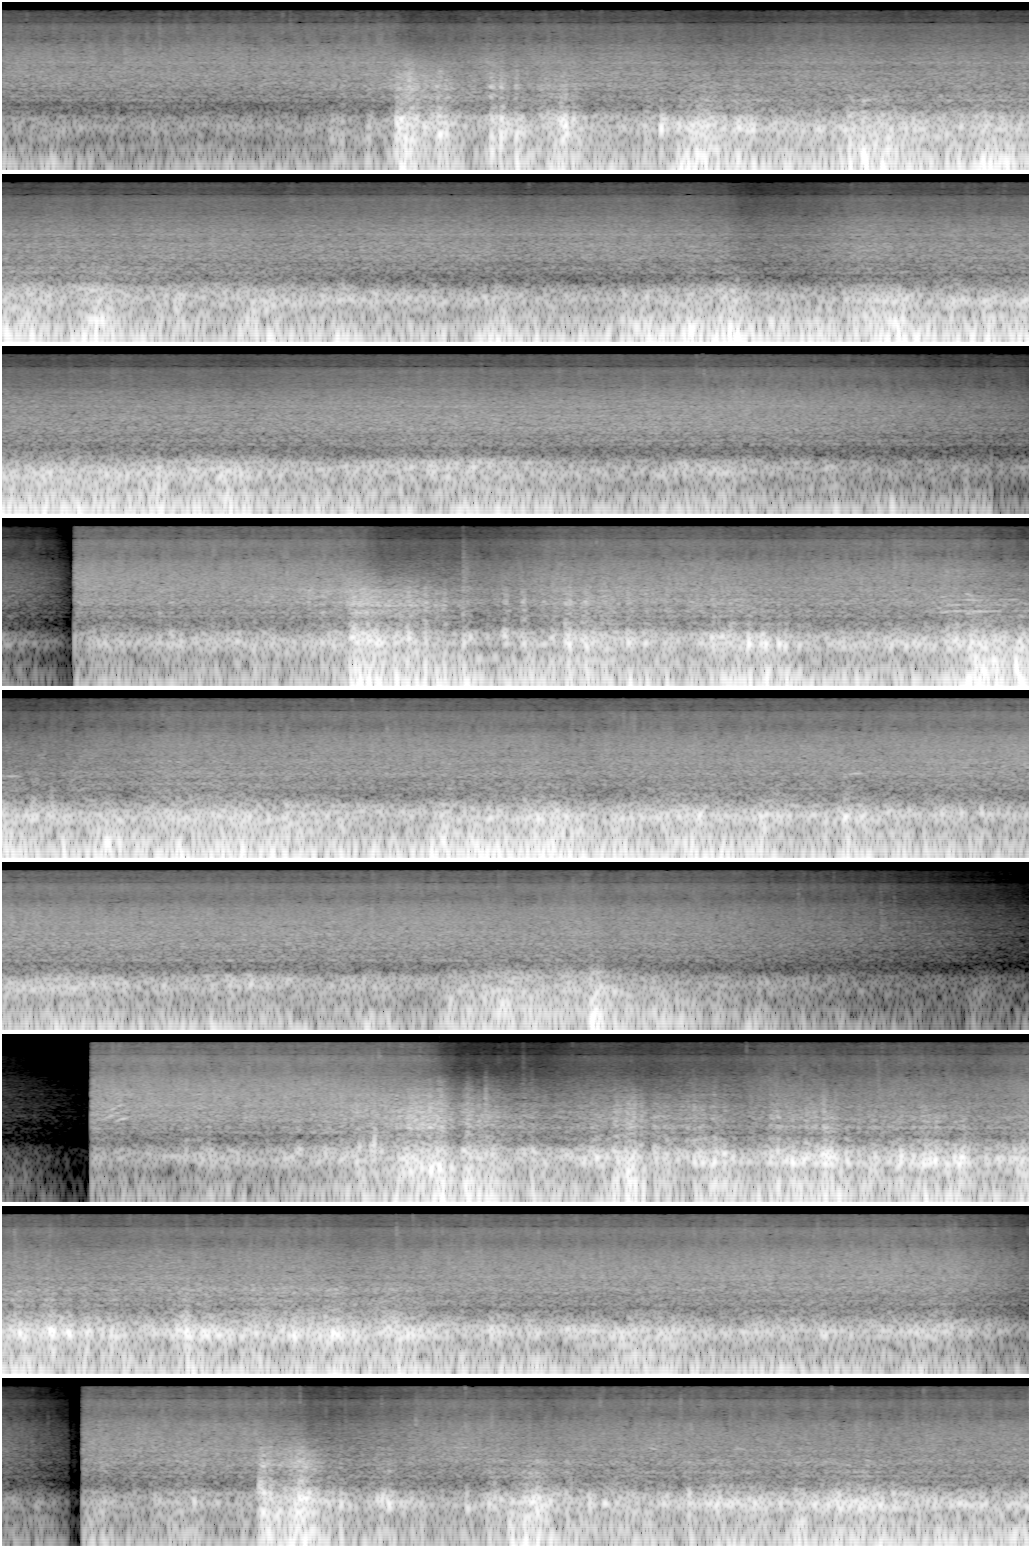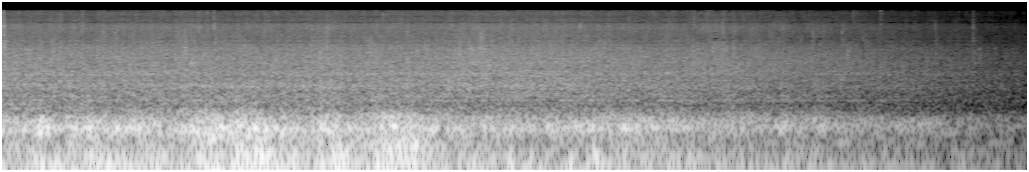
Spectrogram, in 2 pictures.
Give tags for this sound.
lightning; thunder-storm; rumble; thunderstorm; thunder; storm; rainstorm; rain; shower; raining; weather

